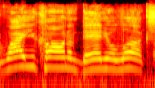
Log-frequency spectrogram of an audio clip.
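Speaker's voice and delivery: normal talking voice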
